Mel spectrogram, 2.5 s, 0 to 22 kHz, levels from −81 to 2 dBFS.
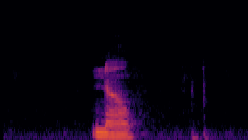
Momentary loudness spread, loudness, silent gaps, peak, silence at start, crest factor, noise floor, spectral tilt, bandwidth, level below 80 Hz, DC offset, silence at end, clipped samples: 25 LU; -34 LUFS; none; -16 dBFS; 0.9 s; 22 dB; -69 dBFS; -8 dB/octave; 14.5 kHz; -66 dBFS; under 0.1%; 0.4 s; under 0.1%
